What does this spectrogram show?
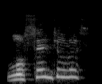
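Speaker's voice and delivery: put-on high, eager child questions; put-on kid voice; imitated little kids. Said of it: "the little kids would be like".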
